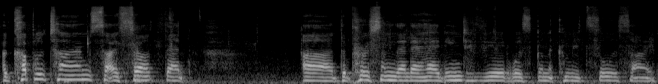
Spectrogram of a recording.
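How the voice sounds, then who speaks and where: Speaking at a fairly slow pace, a woman uses a fairly low pitch, a dark, mellow tone and fairly even intonation. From Nova Scotia, Canada. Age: 70s. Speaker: residential school survivor and author. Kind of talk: testimony. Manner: halting.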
